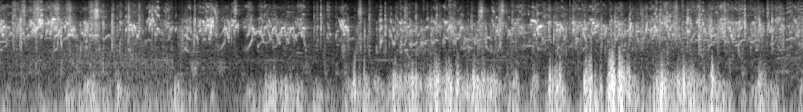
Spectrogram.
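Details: Budgies chattering together: a steady mass of squeaky chirps and twittering warbles, with bursts of low rumbling and knocking now and then across twelve seconds.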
